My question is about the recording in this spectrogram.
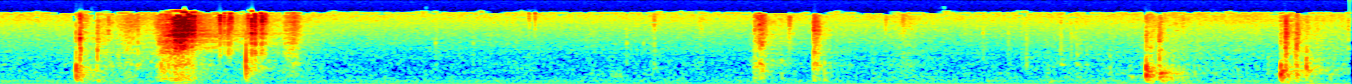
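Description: Footsteps on a hard tiled floor: a few sharp steps in the first second or so, a pause of a couple of seconds, then a few slow steps again.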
